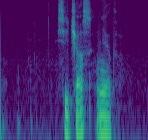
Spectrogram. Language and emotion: Russian, neutral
